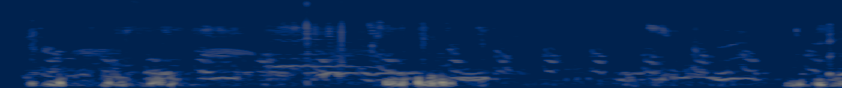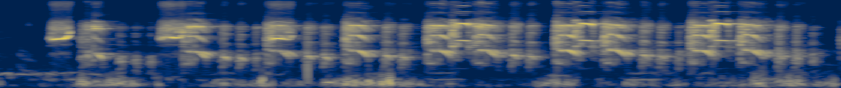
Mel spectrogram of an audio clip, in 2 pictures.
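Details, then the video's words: Indian Dim Francolin (Dakhni Teetar) calling alongside pigeons: soft low cooing and scattered faint notes at first, then loud, harsh, high squawking calls repeated several times a second with cooing underneath until the end. "dakhni teetar ki awaz pigeon birds k sath"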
